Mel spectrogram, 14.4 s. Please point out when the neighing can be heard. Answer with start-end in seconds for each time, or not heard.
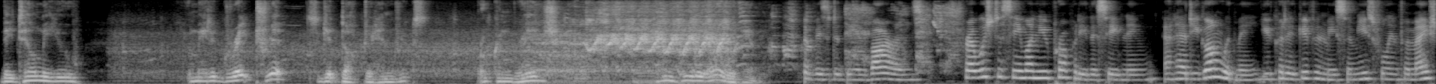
5.2-7.4.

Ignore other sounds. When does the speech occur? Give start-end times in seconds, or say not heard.
0.0-0.9, 1.9-5.6, 6.4-14.3.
